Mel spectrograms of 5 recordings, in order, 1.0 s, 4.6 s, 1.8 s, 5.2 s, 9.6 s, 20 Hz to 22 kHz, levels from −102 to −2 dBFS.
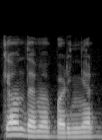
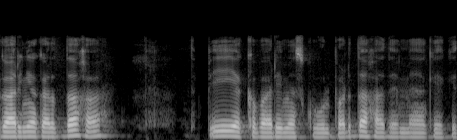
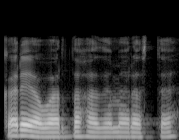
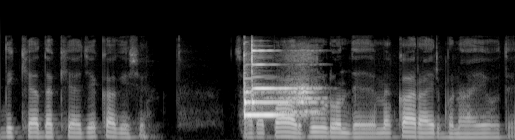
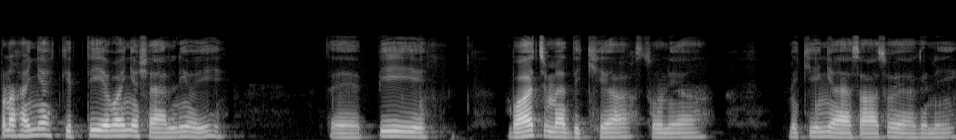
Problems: background sounds at intervals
